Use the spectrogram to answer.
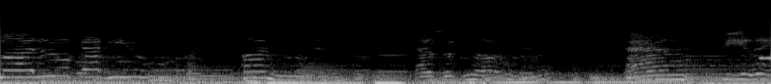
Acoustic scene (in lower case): car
